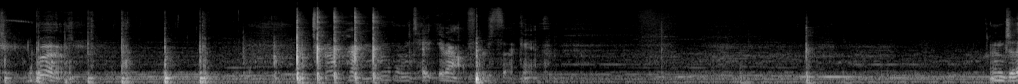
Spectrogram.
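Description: Homemade liquid hand soap is stirred by hand in a pot, with repeated sharp clinks and scrapes of utensil against metal in an irregular burst early on, then quieter steady stirring, close and fairly loud.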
